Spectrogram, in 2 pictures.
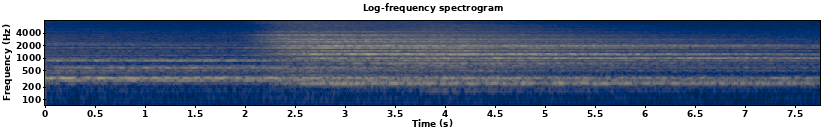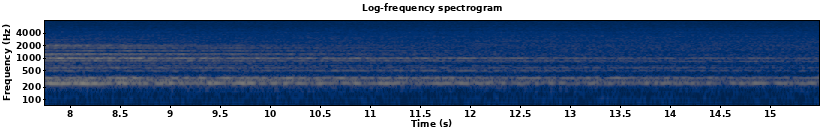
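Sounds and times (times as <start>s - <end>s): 
temple ambient music: 0.0s - 10.5s.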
